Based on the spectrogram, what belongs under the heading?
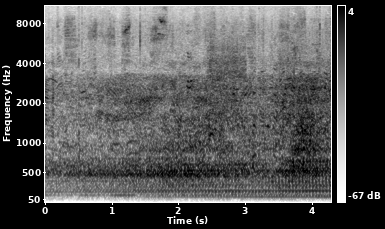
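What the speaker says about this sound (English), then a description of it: "the heaviest single-engine aircraft of World War II" A Grumman TBM Avenger, the heavy single-engine World War II aircraft, drones steadily overhead at an airshow, its propeller engine a continuous low rumble with a voice talking over it.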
